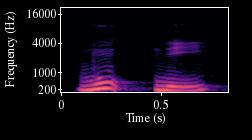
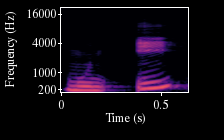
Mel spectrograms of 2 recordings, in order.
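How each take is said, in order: First: The stress is on the first syllable. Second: The stress is on the last syllable. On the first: It means to accomplish or achieve. "Mu'ni is stressed on the first syllable" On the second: It means to cut. "Mun'i is stressed on the last syllable"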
